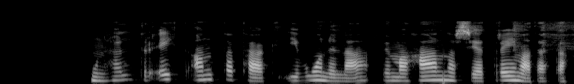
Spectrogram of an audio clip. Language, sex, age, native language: Icelandic, female, 30-39, Icelandic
